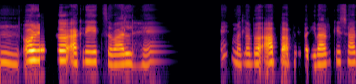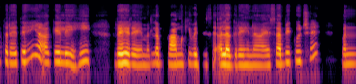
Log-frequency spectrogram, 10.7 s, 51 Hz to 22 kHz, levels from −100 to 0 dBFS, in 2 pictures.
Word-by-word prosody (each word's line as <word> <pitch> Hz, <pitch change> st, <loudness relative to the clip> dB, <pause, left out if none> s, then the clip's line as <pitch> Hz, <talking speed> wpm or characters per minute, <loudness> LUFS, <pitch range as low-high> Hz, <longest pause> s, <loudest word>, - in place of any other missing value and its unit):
हुँ, 240 Hz, -4 st, -8 dB
और 290 Hz, +1 st, +11 dB
एक 290 Hz, 0 st, -1 dB
आखिरी 265 Hz, -2 st, +3 dB
एक 265 Hz, 0 st, -5 dB
सवाल 220 Hz, +1 st, -2 dB
है, 210 Hz, +2 st, -16 dB, 1.3 s
मतलब 230 Hz, 0 st, -11 dB
आप 245 Hz, +2 st, 0 dB
अपने 245 Hz, -1 st, -4 dB
परिवार 220 Hz, +2 st, -3 dB
के 265 Hz, -, -11 dB
साथ 255 Hz, 0 st, -8 dB
रहते 240 Hz, +1 st, -2 dB
हैं 320 Hz, -, -12 dB
या 370 Hz, -, 0 dB
अकेले 250 Hz, -2 st, -1 dB
ही 270 Hz, +4 st, -4 dB, 0.4 s
रह 235 Hz, +1 st, +9 dB
रहे 215 Hz, -2 st, -3 dB
हैं? 205 Hz, -, -7 dB
मतलब 225 Hz, +3 st, -7 dB
काम 215 Hz, +1 st, +2 dB
की 230 Hz, +1 st, -13 dB
वज़ह 220 Hz, -1 st, -5 dB
से -, -, -16 dB
अलग 210 Hz, -1 st, +7 dB
रहना 205 Hz, -1 st, -6 dB
ऐसा 210 Hz, +3 st, 0 dB
भी 255 Hz, -, -2 dB
कुछ 275 Hz, +5 st, -8 dB
है? 420 Hz, +6 st, -8 dB, 0.4 s
बन 220 Hz, -, -5 dB
235 Hz, 185 wpm, -22 LUFS, 215-260 Hz, 1.3 s, और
